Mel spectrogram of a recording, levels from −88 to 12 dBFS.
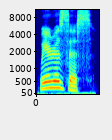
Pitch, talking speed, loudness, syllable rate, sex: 215 Hz, 190 wpm, -15 LUFS, 4.9 syllables/s, female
